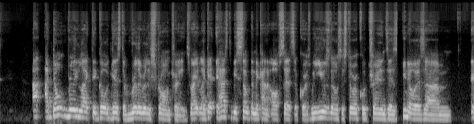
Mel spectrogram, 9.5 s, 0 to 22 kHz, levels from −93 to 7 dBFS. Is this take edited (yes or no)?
yes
